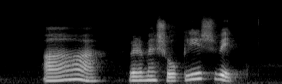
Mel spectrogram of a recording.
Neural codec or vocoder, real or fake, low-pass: codec, 24 kHz, 0.5 kbps, DualCodec; fake; 9.9 kHz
